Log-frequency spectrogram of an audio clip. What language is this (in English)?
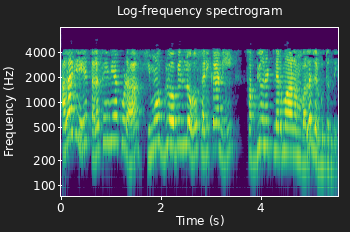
Telugu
